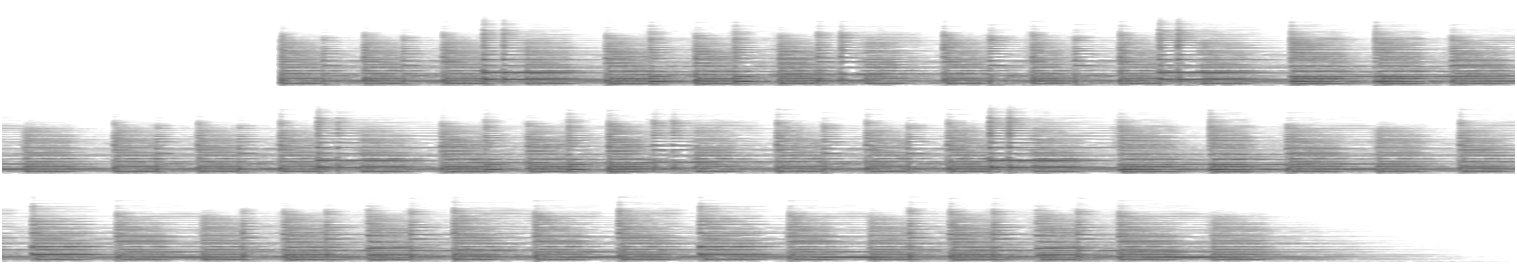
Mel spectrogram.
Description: Eigene Version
